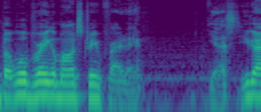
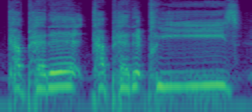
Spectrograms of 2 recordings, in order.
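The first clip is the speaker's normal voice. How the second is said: put-on high, eager little-kid plea; little kid begging; 10 semitones higher, 3 dB louder than usual. Streamer acting a kid begging to pet a dog, high and eager. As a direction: beg to pet the dog like a small child. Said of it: "resort back to being like a little kid".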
